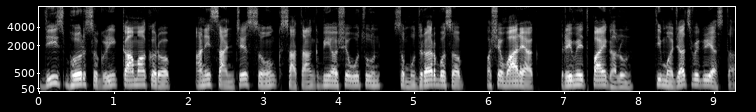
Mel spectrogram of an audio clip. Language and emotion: Goan Konkani, neutral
